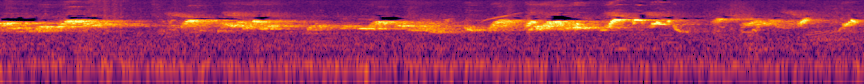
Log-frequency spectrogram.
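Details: Red-whiskered bulbul giving a continuous, scratchy, chattering warble of rapid jumbled notes with a few brief upslurred whistles, running without pause; a faint low hum sits underneath.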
